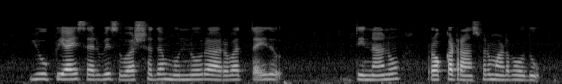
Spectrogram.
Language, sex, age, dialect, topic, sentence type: Kannada, female, 25-30, Dharwad Kannada, banking, statement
